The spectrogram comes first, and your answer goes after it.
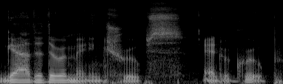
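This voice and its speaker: Raspy and fairly low in pitch, a man's put-on character voice comes through. His delivery is fairly slow. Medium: read story. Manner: still, calm, ominous.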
